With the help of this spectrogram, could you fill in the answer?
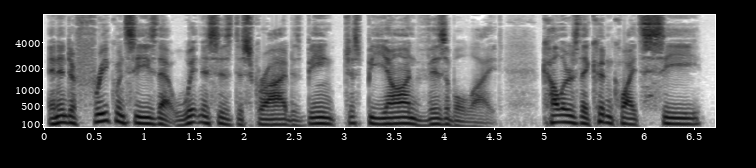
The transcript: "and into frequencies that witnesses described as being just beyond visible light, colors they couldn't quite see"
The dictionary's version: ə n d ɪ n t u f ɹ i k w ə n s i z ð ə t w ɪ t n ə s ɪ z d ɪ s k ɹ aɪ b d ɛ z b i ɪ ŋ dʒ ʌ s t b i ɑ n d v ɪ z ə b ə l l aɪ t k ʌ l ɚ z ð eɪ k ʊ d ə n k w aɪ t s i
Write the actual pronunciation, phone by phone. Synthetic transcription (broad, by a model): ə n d ɪ n t u f ɹ i k w ə n s i z ð ə t w ɪ t n ə s ɪ z d ɪ s k ɹ aɪ b d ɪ z b i ɪ ŋ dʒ ʌ s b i ɑ n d v ɪ z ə b l l aɪ t k ʌ l ɚ z ð eɪ k ʊ d n k w aɪ t s i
